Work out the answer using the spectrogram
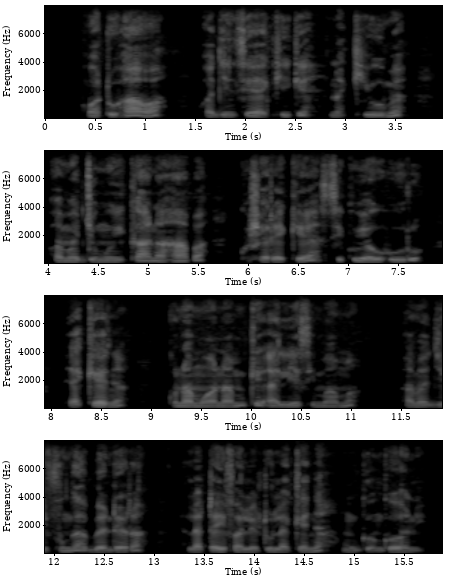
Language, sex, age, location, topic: Swahili, female, 25-35, Kisumu, government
